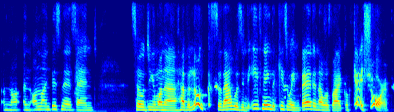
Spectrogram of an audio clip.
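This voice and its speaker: Interview guest: woman from Rwanda, 30s, bubbly and chatty, lots of laughter and restarts. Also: medium pitch. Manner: cheerful, laughs often, many restarts. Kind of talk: casual interview chat.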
